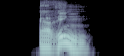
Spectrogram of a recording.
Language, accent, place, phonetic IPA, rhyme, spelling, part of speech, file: German, Germany, Berlin, [ɛɐ̯ˈʁɪŋ], -ɪŋ, erring, verb, De-erring.ogg
- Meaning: singular imperative of erringen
